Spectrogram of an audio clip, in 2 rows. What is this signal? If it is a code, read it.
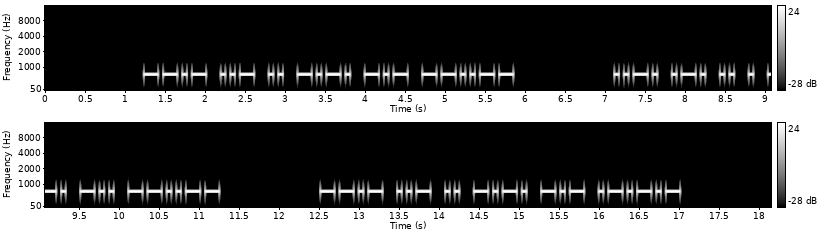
Morse code, heard as a keyed tone, about 20 wpm, 700 Hz. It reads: QUICK, FRIEND, QUICK.
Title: 3x Word-Spacing - Sentences from Top 500 Words - 20wpm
